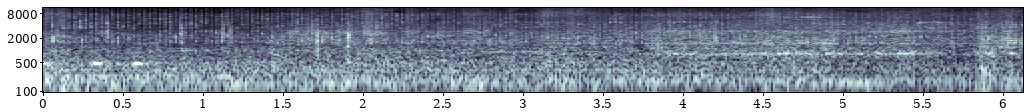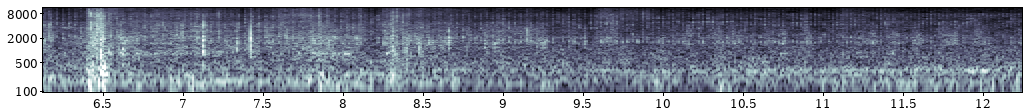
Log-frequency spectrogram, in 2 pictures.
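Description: Bicycle riding from asphalt onto a dirt woodland path, a steady rolling noise of tyres and movement, with a few sharp knocks or rattles about halfway through.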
